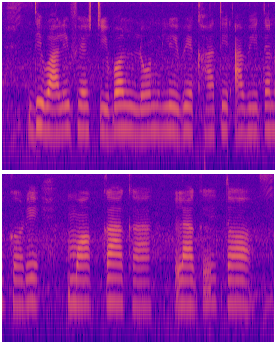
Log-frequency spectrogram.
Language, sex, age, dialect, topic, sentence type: Bhojpuri, female, <18, Southern / Standard, banking, question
